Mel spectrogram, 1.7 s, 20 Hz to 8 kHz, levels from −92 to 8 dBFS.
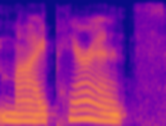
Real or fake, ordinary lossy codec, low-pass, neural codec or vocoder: fake; Opus, 24 kbps; 7.2 kHz; codec, 24 kHz, 6 kbps, HILCodec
